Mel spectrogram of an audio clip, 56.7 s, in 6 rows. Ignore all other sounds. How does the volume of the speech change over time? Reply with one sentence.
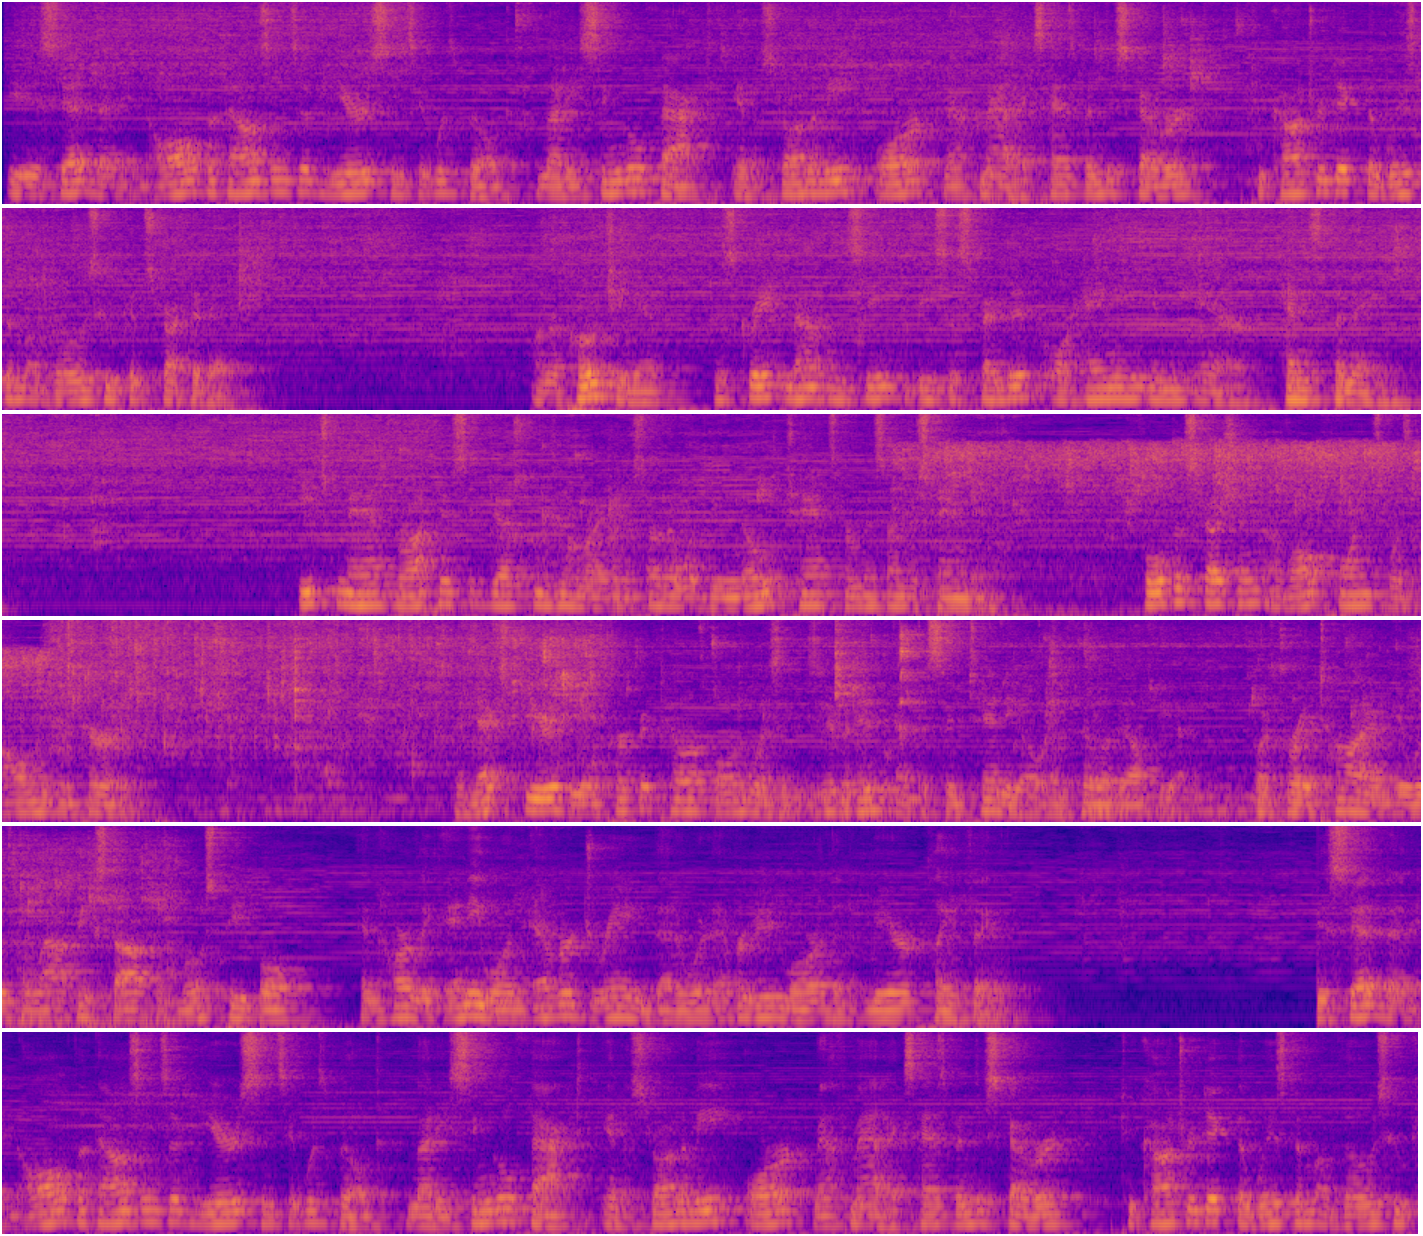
The loudness of the speech stays about the same.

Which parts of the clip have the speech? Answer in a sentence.
The speech can be heard from 0.0 to 11.2 s, from 12.9 to 18.9 s, from 20.9 to 25.7 s, from 26.4 to 29.4 s, from 31.4 to 44.6 s and from 46.6 to 56.6 s.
